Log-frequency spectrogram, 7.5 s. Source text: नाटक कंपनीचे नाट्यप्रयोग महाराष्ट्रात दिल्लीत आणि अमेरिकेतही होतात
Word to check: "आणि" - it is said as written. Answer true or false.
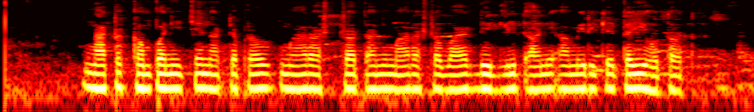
true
